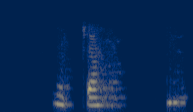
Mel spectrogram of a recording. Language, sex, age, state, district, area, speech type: Hindi, female, 18-30, Madhya Pradesh, Narsinghpur, rural, conversation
